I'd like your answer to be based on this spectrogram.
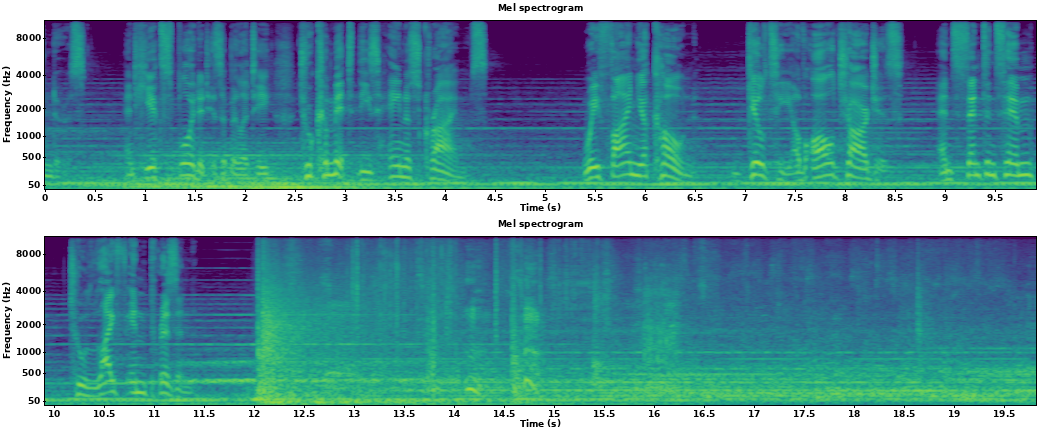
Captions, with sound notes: and he exploited his ability to commit these heinous crimes. We find Yakone guilty of all charges and sentence him to life in prison. [grunting]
